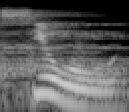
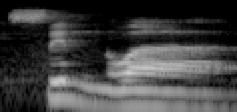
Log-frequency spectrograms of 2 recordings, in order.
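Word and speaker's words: صنوان: izhar mutlak jadi kinwan yang ini sinwan sinwan tidak Siu tapi sinwan ya masih ingat Doa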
